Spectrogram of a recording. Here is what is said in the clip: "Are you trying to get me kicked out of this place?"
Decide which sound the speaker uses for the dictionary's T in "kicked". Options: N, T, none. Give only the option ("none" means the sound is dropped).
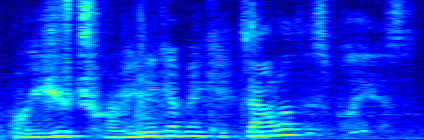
T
